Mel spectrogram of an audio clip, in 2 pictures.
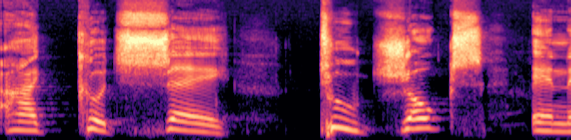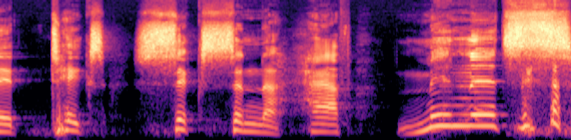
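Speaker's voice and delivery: mock, very slow drawn-out delivery. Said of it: "He talks like this".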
